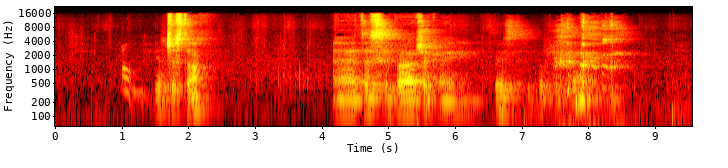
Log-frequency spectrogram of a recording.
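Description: A man talks in a low voice close by.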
